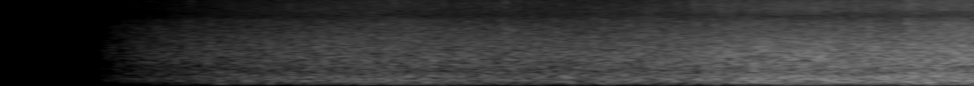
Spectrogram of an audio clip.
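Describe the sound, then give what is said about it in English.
Waves wash onto the shore in a steady, broad rushing roar that swells louder over a few seconds, with no voices, just continuous surf noise. “Cytherea wanders along the shore.”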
